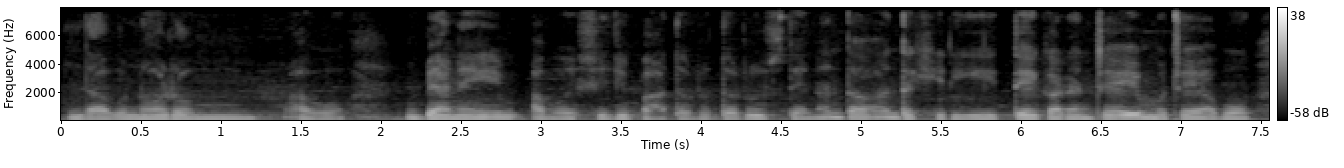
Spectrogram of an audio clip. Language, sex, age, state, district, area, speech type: Nepali, female, 18-30, West Bengal, Darjeeling, rural, spontaneous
